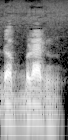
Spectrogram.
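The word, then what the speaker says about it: Dublin: ของ ประเทศ ไทแลนด์ คือ เมือง ดับลิน หรือ ดลน ที่ ชาว ไอริ เขา ออก เสียง อื ส่วน ใหญ่ จะ ออก เสียง ว่า ดับ แบน นะ เป็น เมือง หลวง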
